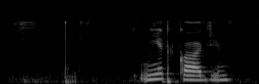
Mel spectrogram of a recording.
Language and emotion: Russian, neutral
